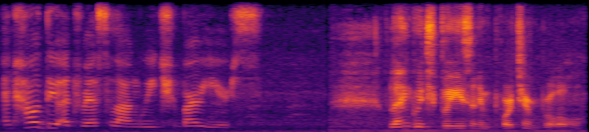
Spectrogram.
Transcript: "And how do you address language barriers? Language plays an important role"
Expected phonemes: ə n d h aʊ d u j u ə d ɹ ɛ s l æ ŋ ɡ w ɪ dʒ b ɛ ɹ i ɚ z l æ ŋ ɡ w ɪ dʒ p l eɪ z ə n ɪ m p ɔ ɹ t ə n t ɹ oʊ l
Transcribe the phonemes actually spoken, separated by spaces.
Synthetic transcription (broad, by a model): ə n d h aʊ d u j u ə d ɹ ɛ s l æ ŋ ɡ w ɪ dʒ b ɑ ɹ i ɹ s l æ ŋ ɡ w ɪ dʒ p l eɪ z ə n ɪ m p ɔ ɹ t ə n t ɹ oʊ l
